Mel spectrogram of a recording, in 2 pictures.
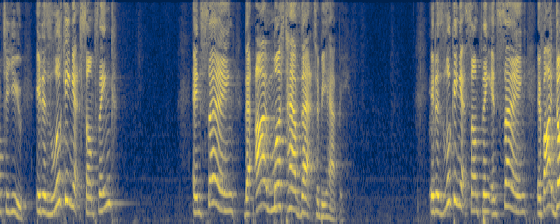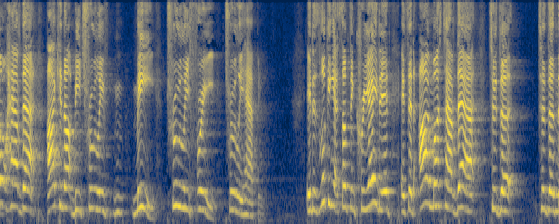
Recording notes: Sermon delivered to Cottondale Baptist Church in Eastman, GA during the 11:00am service on 6/10/18.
